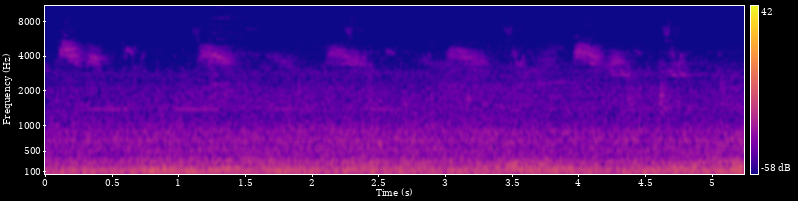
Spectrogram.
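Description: Birds chirping, short high calls repeating every half second or so, over a steady low rumble.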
